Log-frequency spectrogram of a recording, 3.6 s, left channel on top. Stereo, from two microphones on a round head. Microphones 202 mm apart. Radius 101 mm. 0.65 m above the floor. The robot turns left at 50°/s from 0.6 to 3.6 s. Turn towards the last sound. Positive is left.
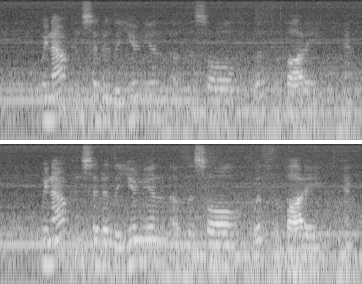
turn(degrees=-140)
